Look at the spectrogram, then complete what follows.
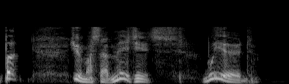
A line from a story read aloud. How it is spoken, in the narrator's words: said Ron quickly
